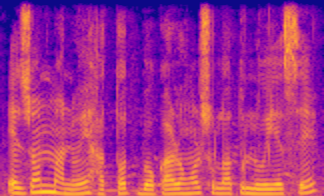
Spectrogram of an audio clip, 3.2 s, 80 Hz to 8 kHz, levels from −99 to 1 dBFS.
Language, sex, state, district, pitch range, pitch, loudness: Assamese, female, Assam, Kamrup Metropolitan, 190-215 Hz, 200 Hz, -15 LUFS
